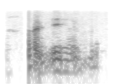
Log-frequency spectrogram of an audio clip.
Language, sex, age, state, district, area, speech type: Punjabi, male, 45-60, Punjab, Mohali, urban, conversation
